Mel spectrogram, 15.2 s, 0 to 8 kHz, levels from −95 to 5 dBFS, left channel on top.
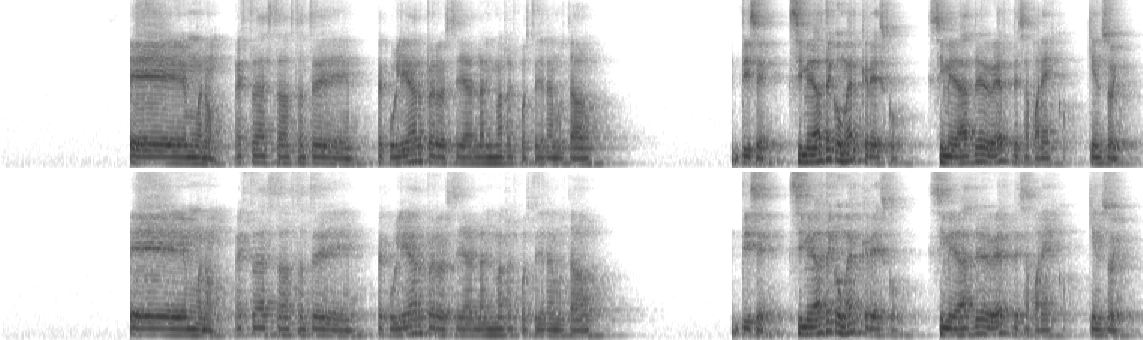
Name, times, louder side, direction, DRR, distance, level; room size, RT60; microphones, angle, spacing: voice 1, 1.7-7.9 9.8-10.2 10.5-12.0 12.4-14.1 14.5-14.9, left 2 dB, 85° left, 5 dB, 1.2 m, -24 dB
19.5 x 12.0 x 4.2 m, 0.91 s
head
